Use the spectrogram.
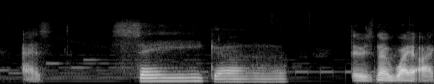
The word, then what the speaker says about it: Sega: in japanese and and i know how to pronounce that 100 and that is sega it's very short and sweet and obviously when they do it at the start they just elongate it see obviously obviously it's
